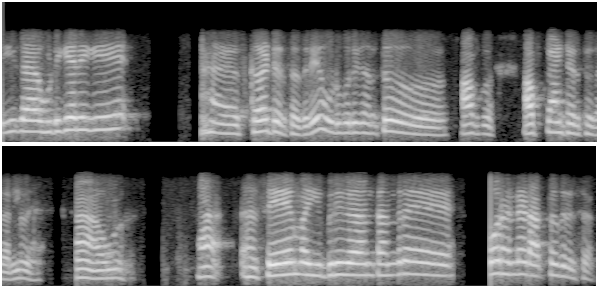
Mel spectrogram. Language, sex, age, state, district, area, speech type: Kannada, female, 30-45, Karnataka, Gulbarga, urban, conversation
